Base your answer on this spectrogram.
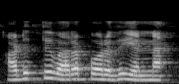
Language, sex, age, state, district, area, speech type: Tamil, female, 60+, Tamil Nadu, Mayiladuthurai, rural, read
